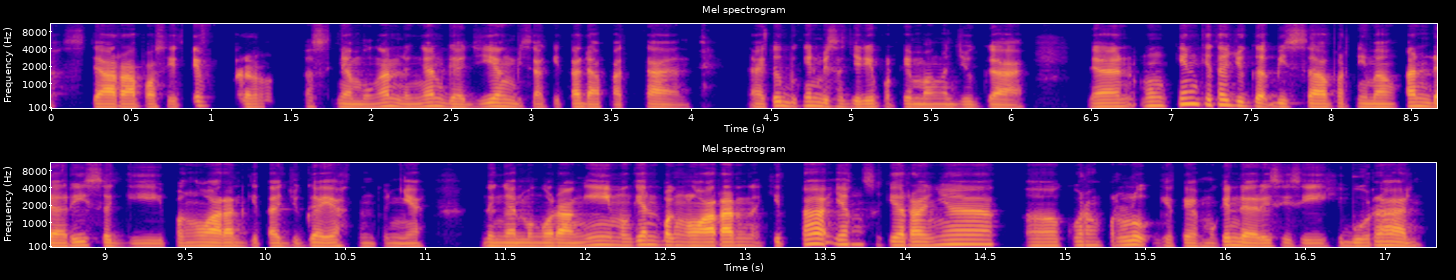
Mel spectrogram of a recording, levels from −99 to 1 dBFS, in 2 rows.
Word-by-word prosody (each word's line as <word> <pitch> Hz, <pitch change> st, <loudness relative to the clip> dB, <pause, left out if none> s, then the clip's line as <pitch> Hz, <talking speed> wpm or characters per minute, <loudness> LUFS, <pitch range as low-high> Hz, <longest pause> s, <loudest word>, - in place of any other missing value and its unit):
secara 115 Hz, -1 st, +3 dB
positif 120 Hz, +8 st, -4 dB, 0.2 s
berkesinambungan 120 Hz, +2 st, -4 dB
dengan 140 Hz, +7 st, -1 dB
gaji 115 Hz, +4 st, -2 dB
yang 135 Hz, -, -3 dB
bisa 110 Hz, -, -6 dB
kita 120 Hz, -, -2 dB
dapatkan. 105 Hz, -1 st, -2 dB, 0.4 s
Nah -, -, -7 dB
itu 160 Hz, -, -1 dB
mungkin 155 Hz, +3 st, -3 dB
bisa 125 Hz, -, -7 dB
jadi 115 Hz, +1 st, 0 dB
pertimbangan 110 Hz, -2 st, -5 dB
juga. 105 Hz, -2 st, -1 dB, 0.4 s
Dan, 130 Hz, +2 st, +2 dB
mungkin 160 Hz, +9 st, +1 dB
kita 195 Hz, 0 st, +3 dB
juga 155 Hz, -3 st, +2 dB
bisa 125 Hz, -1 st, +1 dB
pertimbangkan 125 Hz, +3 st, 0 dB
dari 120 Hz, +3 st, +2 dB
segi 110 Hz, -4 st, -6 dB
pengeluaran 120 Hz, 0 st, +3 dB
kita 115 Hz, 0 st, -2 dB
juga 110 Hz, +4 st, -3 dB
ya 120 Hz, 0 st, +2 dB
tentunya, 110 Hz, 0 st, -6 dB, 0.4 s
dengan 120 Hz, -1 st, -1 dB
mengurangi 120 Hz, +5 st, +3 dB
mungkin 160 Hz, +4 st, 0 dB
pengeluaran 130 Hz, -1 st, +6 dB
kita 185 Hz, +8 st, +3 dB
yang 170 Hz, -1 st, -2 dB
sekiranya, 155 Hz, +6 st, +3 dB, 0.2 s
eee, 130 Hz, 0 st, -1 dB
kurang 145 Hz, 0 st, -4 dB
perlu 150 Hz, +2 st, +1 dB
gitu 120 Hz, -, -9 dB
ya, 110 Hz, -, -9 dB
mungkin 140 Hz, +6 st, -2 dB
dari 115 Hz, -1 st, +3 dB
sisi 110 Hz, -1 st, -6 dB
hiburan. 125 Hz, +1 st, +1 dB
125 Hz, 155 wpm, -26 LUFS, 115-140 Hz, 0.4 s, pengeluaran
